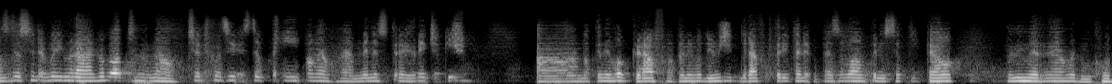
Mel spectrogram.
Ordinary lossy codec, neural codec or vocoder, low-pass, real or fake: AAC, 64 kbps; codec, 44.1 kHz, 0.9 kbps, DAC; 14.4 kHz; fake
